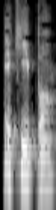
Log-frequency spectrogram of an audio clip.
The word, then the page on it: equipo: Spain Spanish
